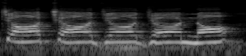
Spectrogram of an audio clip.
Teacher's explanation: चवर्ग तालु यानी जीभ थोड़ी सी उठती है, इसमें च, छ, ज, न।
